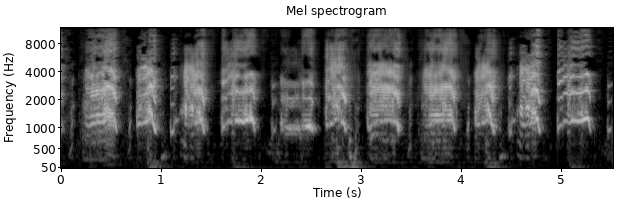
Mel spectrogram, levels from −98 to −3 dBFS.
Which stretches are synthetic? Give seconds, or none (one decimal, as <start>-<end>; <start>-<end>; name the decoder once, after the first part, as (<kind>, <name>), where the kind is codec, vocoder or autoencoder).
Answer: 1.2-4.5 (vocoder, BigVGAN v2)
